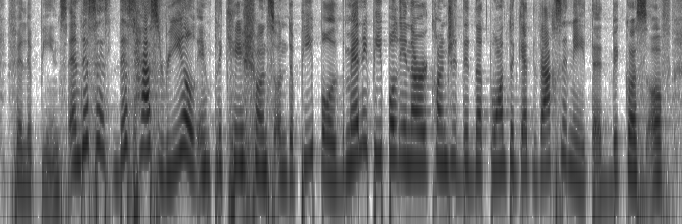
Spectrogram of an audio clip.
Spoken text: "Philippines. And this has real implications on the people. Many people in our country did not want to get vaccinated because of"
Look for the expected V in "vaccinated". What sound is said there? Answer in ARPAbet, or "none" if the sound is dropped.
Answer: V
